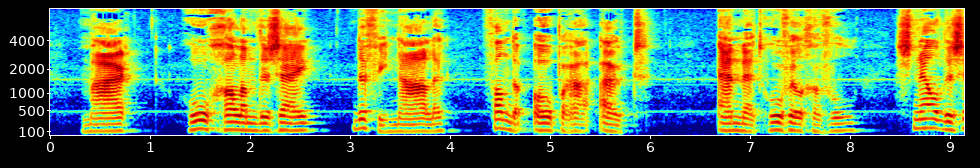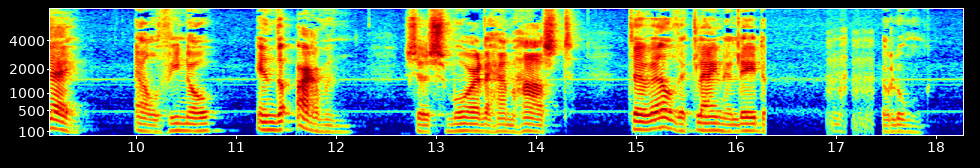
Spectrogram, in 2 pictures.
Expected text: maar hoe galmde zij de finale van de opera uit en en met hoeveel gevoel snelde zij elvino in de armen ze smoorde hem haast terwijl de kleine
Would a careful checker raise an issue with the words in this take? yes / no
yes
